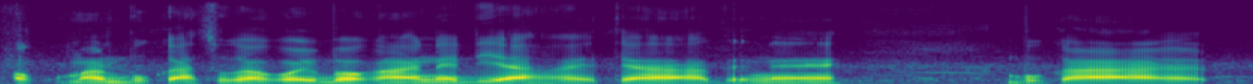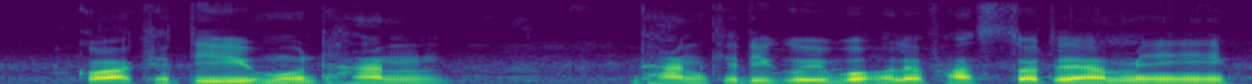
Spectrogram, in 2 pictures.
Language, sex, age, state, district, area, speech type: Assamese, male, 18-30, Assam, Dibrugarh, rural, spontaneous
